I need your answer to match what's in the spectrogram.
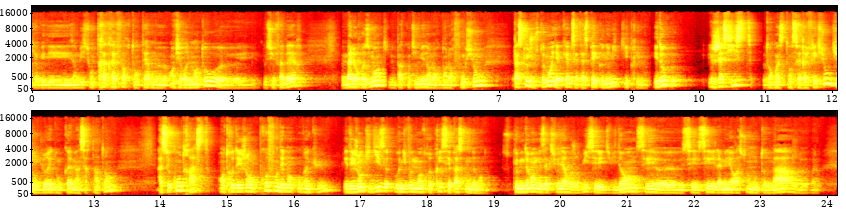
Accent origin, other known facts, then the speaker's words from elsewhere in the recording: Brittany, France; moved away as an adult; also born or lived in Paris; Je suis breton, je, j'ai un ancrage, euh, territorial fort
